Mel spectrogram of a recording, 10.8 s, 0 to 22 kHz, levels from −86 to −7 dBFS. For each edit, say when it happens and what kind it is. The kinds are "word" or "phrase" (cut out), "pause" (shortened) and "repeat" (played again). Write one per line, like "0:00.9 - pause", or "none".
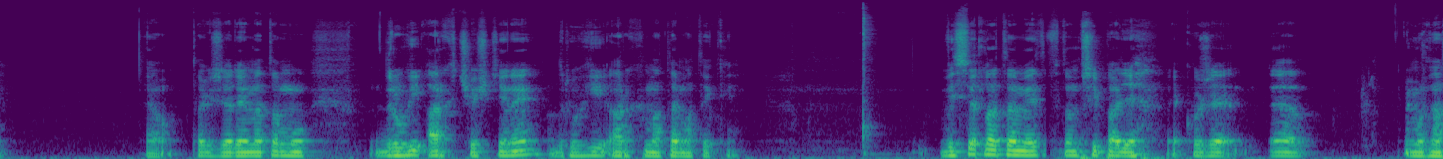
0:04.1 - word
0:06.8 - pause
0:07.8 - word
